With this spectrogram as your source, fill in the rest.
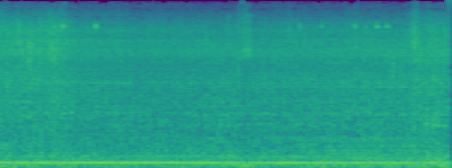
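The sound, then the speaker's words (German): A car engine drones loudly and steadily, a constant low hum with road rumble underneath, no noticeable rise or fall in pitch, and no voices; the driver, going too fast with failed brakes, is downshifting to brake with the engine. “Runterschalten. Du musst mit dem Motor bremsen.”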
